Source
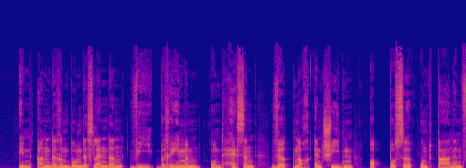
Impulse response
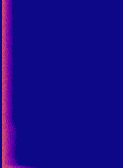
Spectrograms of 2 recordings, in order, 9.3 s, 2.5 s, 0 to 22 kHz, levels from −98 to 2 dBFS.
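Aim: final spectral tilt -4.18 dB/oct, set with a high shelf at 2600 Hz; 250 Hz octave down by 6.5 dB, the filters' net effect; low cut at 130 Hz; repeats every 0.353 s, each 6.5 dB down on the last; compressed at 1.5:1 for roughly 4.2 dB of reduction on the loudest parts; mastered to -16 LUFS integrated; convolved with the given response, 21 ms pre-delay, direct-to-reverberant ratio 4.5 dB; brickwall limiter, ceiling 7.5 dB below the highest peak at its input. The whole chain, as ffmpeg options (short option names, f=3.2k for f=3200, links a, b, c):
-filter_complex "[0:a]highpass=130,equalizer=f=250:t=o:g=-8,highshelf=f=2.6k:g=3.5,acompressor=threshold=-36dB:ratio=1.5,alimiter=level_in=1dB:limit=-24dB:level=0:latency=1,volume=-1dB,aecho=1:1:353|706|1059|1412|1765|2118:0.473|0.222|0.105|0.0491|0.0231|0.0109,asplit=2[a][b];[1:a]atrim=start_sample=2205,adelay=21[c];[b][c]afir=irnorm=-1:irlink=0,volume=-10dB[d];[a][d]amix=inputs=2:normalize=0,volume=20dB"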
